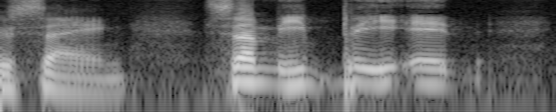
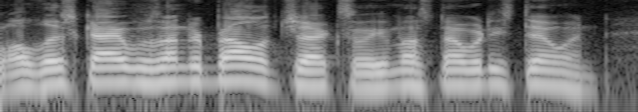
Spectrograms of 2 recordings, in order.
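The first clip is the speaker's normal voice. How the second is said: plain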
